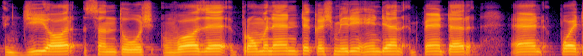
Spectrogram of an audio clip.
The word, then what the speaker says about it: KSHMR: Then next one is KSHMR, Kashmir Niels Hollowell Dar, born October 6, 1988, better known by his stage name KSHMR, pronounced Kashmir, stylized as Kashmir, is an American musician, record producer, and DJ of Indian descent.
